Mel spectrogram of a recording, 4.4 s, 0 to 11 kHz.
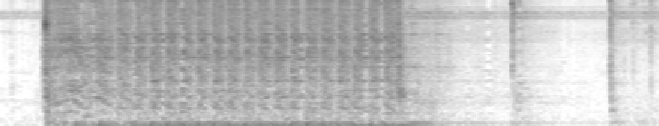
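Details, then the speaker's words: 1990 Chevrolet Corvette C4 parts car: steady fast starter cranking over two seconds with no firing, then key released; the test light stays lit while cranking, confirming a bad electric fuel pump not delivering fuel. "as you can see, it came on while I was cranking it. So we know now that what's wrong with this C4 is it has a bad fuel pump."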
